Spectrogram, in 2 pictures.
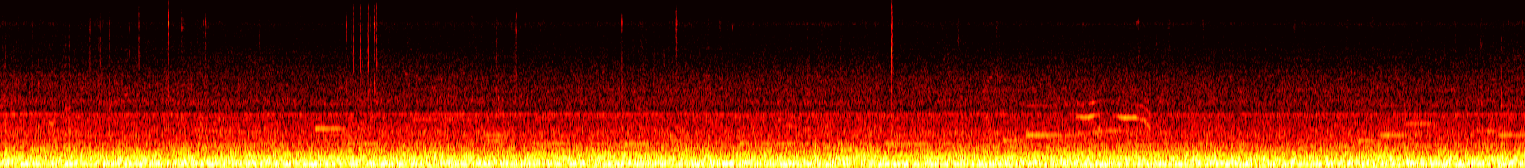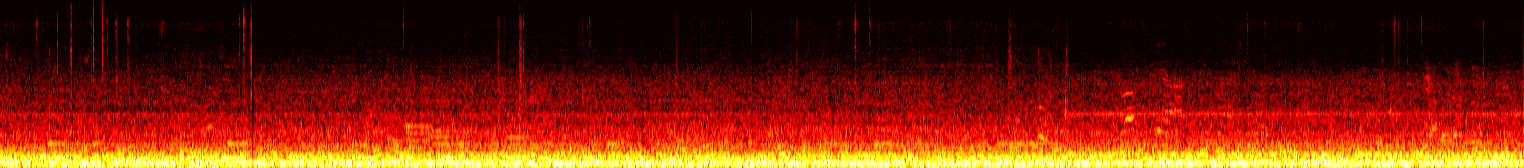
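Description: Steady airliner cabin noise in flight: the constant low rush of the jet engines and airflow heard from a window seat, with a thin steady tone joining near the end.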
